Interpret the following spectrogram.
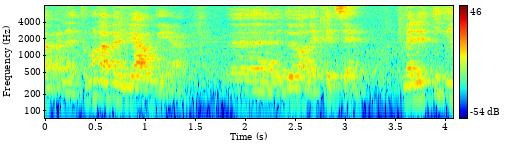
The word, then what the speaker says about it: Yahweh: Si le H se prononce A ici, à la fin il finit par A aussi. Ouais, c'est vrai. Et non? Alors finalement c'est Yahweh.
